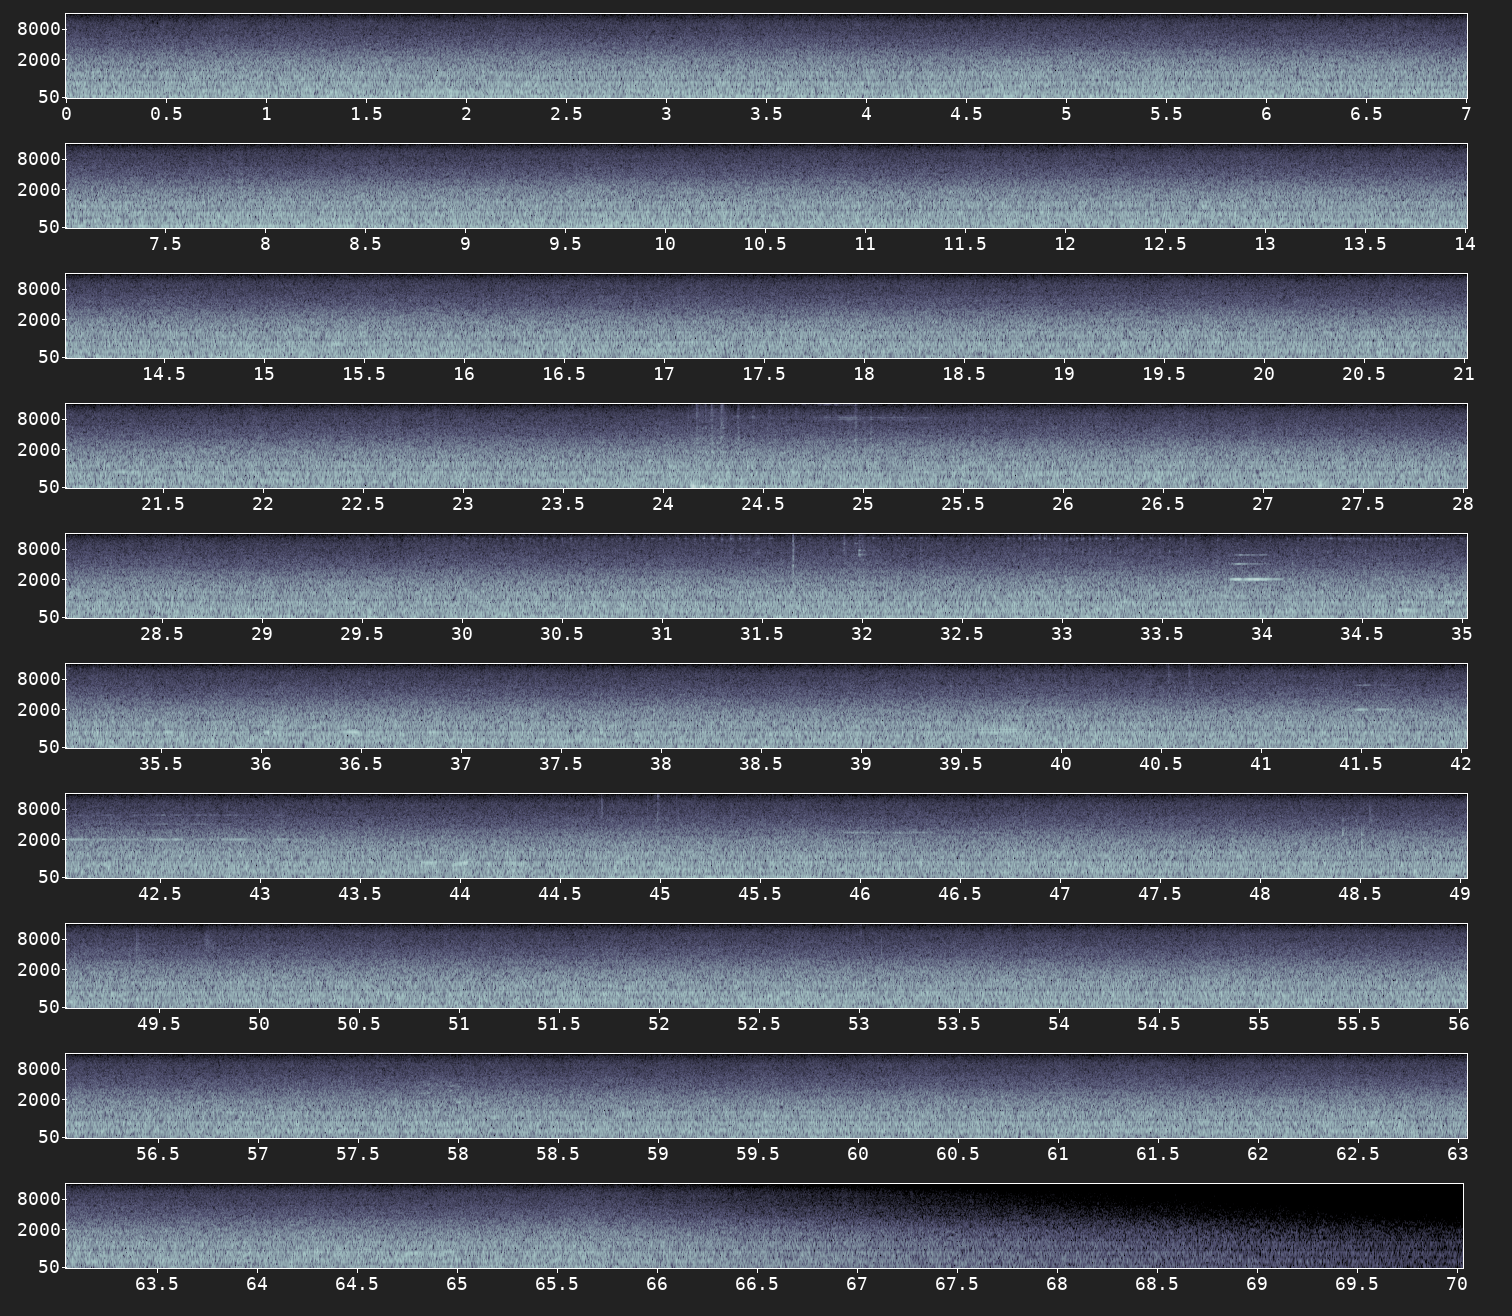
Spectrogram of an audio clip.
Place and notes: Depuis la passerelle St Laurent réservée aux piétons et cyclistes, les remoux de l'Isère et les passants.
